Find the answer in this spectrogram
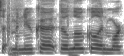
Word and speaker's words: manuka: Although I pronounce it manuka, the local and more correct pronunciation is manuka.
